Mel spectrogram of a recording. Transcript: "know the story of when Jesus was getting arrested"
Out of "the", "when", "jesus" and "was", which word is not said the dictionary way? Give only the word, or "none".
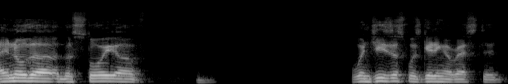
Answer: none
